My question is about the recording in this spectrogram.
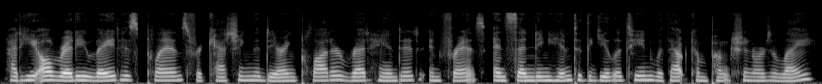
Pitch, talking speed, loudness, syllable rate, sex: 185 Hz, 180 wpm, -18 LUFS, 5.0 syllables/s, female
